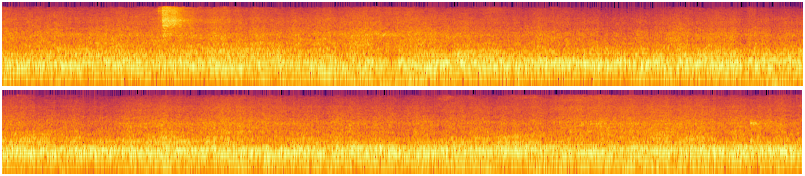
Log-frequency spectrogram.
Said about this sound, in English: A lot of planes going to Lebanon today.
